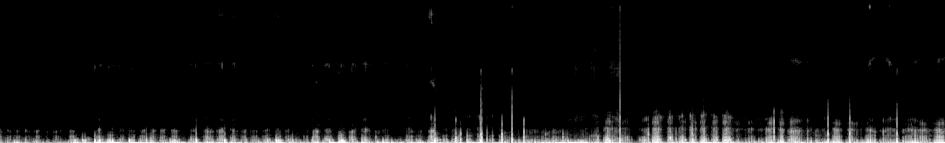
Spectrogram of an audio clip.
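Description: Metal-tipped sticks scratch the metal grille tops of two black microphones in many quick strokes. The result is a dense, low, rumbling scratch texture broken by sharp, bright clicks that run steadily throughout the clip.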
